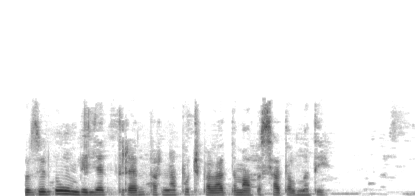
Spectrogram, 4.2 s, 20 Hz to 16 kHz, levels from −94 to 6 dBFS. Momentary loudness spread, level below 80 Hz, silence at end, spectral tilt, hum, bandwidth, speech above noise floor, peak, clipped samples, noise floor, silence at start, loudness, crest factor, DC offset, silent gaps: 13 LU; -56 dBFS; 0.9 s; -5 dB/octave; none; 8 kHz; 42 dB; -8 dBFS; under 0.1%; -66 dBFS; 0.25 s; -24 LUFS; 18 dB; under 0.1%; none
